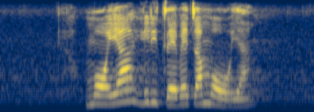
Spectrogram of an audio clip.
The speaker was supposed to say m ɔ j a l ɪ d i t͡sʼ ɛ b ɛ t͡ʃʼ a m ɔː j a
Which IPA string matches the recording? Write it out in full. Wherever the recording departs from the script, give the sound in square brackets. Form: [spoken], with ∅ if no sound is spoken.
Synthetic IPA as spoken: m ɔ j a l ɪ d i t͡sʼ ɛ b ɛ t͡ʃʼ a m ɔː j a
